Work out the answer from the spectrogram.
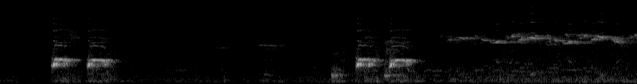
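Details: Zebra dove whose voice is unusual and differs from local and Bangkok birds, calling diligently and at length: two paired rolling coo bursts three seconds apart, followed by a steady background hiss.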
